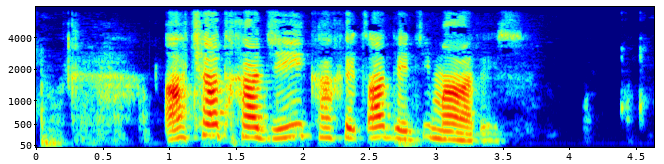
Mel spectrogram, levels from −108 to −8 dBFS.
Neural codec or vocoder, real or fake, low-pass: none; real; 7.2 kHz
